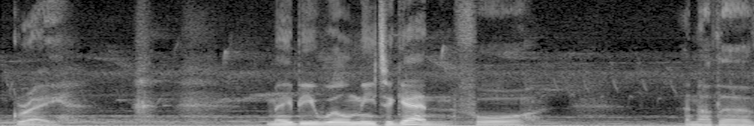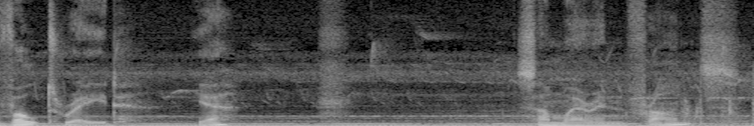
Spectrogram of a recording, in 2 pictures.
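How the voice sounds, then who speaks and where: A man playing a roguish, theatrical treasure hunter in a fantasy audio roleplay, cheeky and dramatic in his delivery. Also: sits low. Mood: sly, flirtatious. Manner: cheeky, dramatic, emotionally swinging.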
